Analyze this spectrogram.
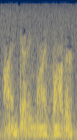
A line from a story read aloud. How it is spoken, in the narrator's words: Schwartz leaned into the wind and hissed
